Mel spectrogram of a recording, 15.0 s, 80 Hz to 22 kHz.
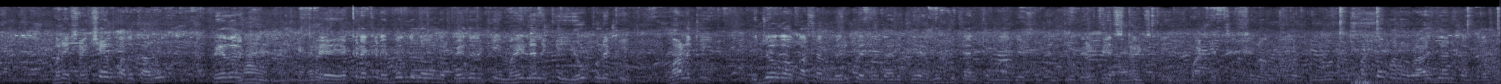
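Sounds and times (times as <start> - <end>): people chattering: 0.0 - 15.0
man talking: 0.6 - 6.0.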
